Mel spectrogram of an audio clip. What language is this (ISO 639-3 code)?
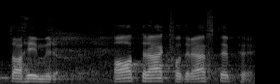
gsw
